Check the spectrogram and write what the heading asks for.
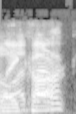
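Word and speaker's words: Le Coq: Oh, Lecoq. I thought you were going to pronounce it as like LaCroix. I was like, that doesn't look right.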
